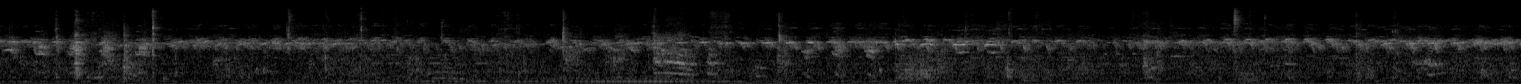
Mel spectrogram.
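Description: Close-up chewing and lip-smacking on chicken, many short wet clicks, over a steady high-pitched chirring in the background.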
